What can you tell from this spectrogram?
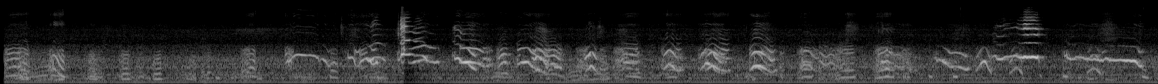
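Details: Six-day-old puppies recorded on 19 March, a litter squeaking and whimpering together in overlapping high, bending cries, with a brief click near four seconds and a steady low hum underneath.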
